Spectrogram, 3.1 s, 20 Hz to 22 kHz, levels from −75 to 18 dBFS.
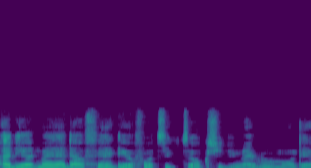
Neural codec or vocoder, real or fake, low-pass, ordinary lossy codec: codec, 16 kHz, 2 kbps, FreqCodec, larger model; fake; none; none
